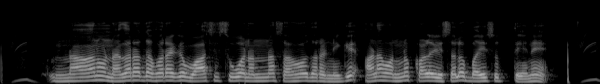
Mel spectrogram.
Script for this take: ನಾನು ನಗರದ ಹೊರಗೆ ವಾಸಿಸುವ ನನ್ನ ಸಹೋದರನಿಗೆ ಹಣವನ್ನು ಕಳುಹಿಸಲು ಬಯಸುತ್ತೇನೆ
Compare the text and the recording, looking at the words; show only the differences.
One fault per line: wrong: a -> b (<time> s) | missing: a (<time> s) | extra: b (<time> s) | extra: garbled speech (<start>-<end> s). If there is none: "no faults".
no faults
